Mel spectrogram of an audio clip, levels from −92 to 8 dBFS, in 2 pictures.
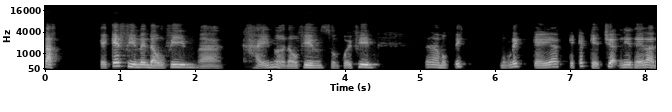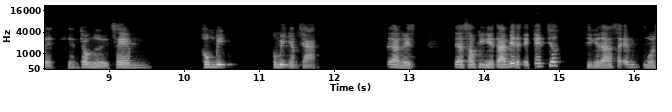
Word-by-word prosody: đặt - - +7 0.6
cái 110 - -3
kết 220 - +9
phim 170 -7 +3
lên 145 -1 +3
đầu 110 -1 +2
phim, 150 -2 +3
và 100 +1 -8 0.4
cái 125 +3 -4
mở 155 +2 -4
đầu 105 +1 -2
phim 130 -2 +2
xuống 115 -5 -15
cuối 115 +1 -4
phim, 300 -1 +8 0.7
tức - - -9
là 150 -1 -3
mục 120 -5 -6
đích 175 0 -3 0.5
mục 115 +1 -13
đích 180 +2 +3 0.2
cái 125 +4 0 0.2
cái 130 - -6
cách 210 - -2
kể 100 - -1
chuyện - - +4
như 150 0 +1
thế - - +2
là 145 0 +2
để - - -3 0.2
khiến 120 -1 -14
cho 150 +2 +1
người 120 -7 -3
xem 135 -3 0 0.7
không 150 -1 +1
bị 305 - +4 0.6
không - - -4
bị 290 0 +6
nhàm - - -6
chán. - - -5 0.9
Tức 160 - -3
là 150 - +2
ng 120 - -6 0.7
tức - - +2
là - - +3
sau 145 - -1
khi 160 +2 -3
người 130 -5 +1
ta 135 +2 +6
biết 195 +6 +6
được - - +3
cái - - -1
kết 195 +1 +3
trước 240 -1 +4 0.4
thì 120 - -7
người 115 +1 -3
ta 135 +2 +3
sẽ - - -2 0.2
muốn 125 -2 -5
140 Hz, 215 wpm, -24 LUFS, 120-155 Hz, 0.9 s, kết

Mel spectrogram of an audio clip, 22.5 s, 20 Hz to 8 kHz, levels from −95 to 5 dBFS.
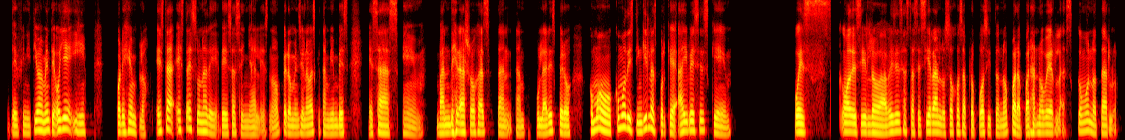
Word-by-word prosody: Definitivamente. 145 +7 0
Oye, 175 +1 +4
y, 140 -3 -3 0.6
por 135 -1 +3
ejemplo, 130 -7 -2
esta 160 +5 +2
esta 165 +1 -3
es 175 -3 -3
una 150 -1 +2
de 115 -4 -3
de 115 0 +1
esas 120 +2 -3
señales, 105 -5 -6
¿no?, 110 +5 -4
pero 120 - +1
mencionabas 120 +3 -1
que - - -13
también 115 -1 -3
ves 120 0 0 0.4
esas, 120 -1 +1
em, 110 -3 -7 0.3
banderas 130 +3 +2
rojas, 130 0 0
tan 115 -2 -3
tan 110 -1 -6
populares, 120 +5 -1
pero, 125 -4 +1 0.3
¿cómo 155 -3 +4
cómo 210 +3 +3
distinguirlas? 175 +1 +2
Porque 130 -2 0
hay 145 +4 +3
veces 160 +1 0
que 115 -2 -2 1.3
pues, 135 -1 +2 0.2
¿cómo 145 0 +4
decirlo? 130 -2 +3
A 115 0 +4
veces 145 +4 +1
hasta 135 -3 -3
se 125 - -4
cierran 140 +1 +3
los 120 +1 -4
ojos 130 0 -1
a 120 - +2
propósito, 120 -1 -1
¿no? 120 +3 -1
Para 130 -6 +4
para 125 +4 0
no 125 -1 -1
verlas, 125 -2 -2
¿cómo 145 +2 -1
notarlo? 120 -3 -2
130 Hz, 140 wpm, -23 LUFS, 120-145 Hz, 1.3 s, Oye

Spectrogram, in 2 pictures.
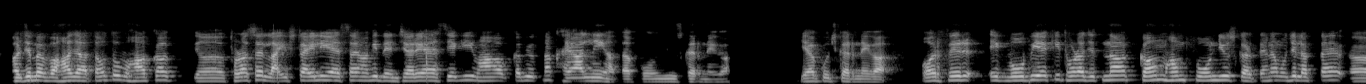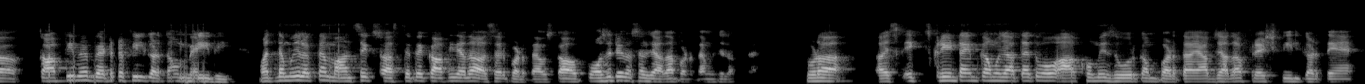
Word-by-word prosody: और 160 - +5
जब 185 - +4
मैं 190 0 +5
वहाँ 165 +1 +5
जाता 175 0 +2
हूँ 190 +1 -2
तो 210 -1 +1
वहाँ 165 -2 +2
का 200 - +3
अ, 155 -7 -4
थोड़ा-सा 180 +5 +2
लाइफस्टाइल 180 +2 +2
ही 195 - +4
ऐसा 185 0 +1
है, 190 - +3
वहाँ 180 0 -1
की 190 - +2
दिनचर्या 170 +1 +2
ऐसी 175 +2 -4
है 185 - 0
कि 200 +1 -3
वहाँ 170 -1 0
कभी 180 +1 -2
उतना 190 +3 -4
ख्याल 155 +1 +3
नहीं 165 -2 +2
आता 120 +1 -1
फ़ोन 130 0 -7
यूज़ 130 -1 -7
करने 120 -2 -3
का 120 - -7 0.7
या 145 0 +2
कुछ 155 -1 -5
करने 130 -4 -2
का। 120 -1 +3 0.4
और 170 +1 +2
फिर 195 +1 +4 0.3
एक 180 -1 -2
वो 185 +1 +3
भी 205 +2 +4
है 205 - +4
कि 225 +2 -6
थोड़ा 195 +1 +4
जितना 200 +3 +3 0.2
कम 195 +1 +3
हम 195 +1 +1
फ़ोन 190 0 0
यूज़ 200 0 +2
करते 165 -1 -1
हैं 170 - -6
ना 190 - 0
मुझे 190 +1 -1
लगता 175 +1 -1
है 200 0 0
अ, 145 -4 -1 0.2
काफ़ी 155 +6 +2
मैं 195 0 0
बेटर 175 +2 0
फील 180 -1 -2
करता 155 0 -1
हूँ 165 -1 -5
मेबी 145 -5 -1 0.3
मतलब 155 +4 +1
मुझे 190 +2 +2
लगता 185 +1 +1
है 190 - -1
मानसिक 160 +3 0
स्वास्थ्य 150 -1 0
पे 170 - +1
काफ़ी 150 +2 +3
ज़्यादा 155 0 +2
असर 145 -2 -3
पड़ता 125 - -3
है 120 - -1
उसका 135 +3 +2
पॉज़िटिव 175 +4 +1
असर 160 -2 -3
ज़्यादा 135 -1 +2
पड़ता 125 - -7
है - - -10
मुझे 125 +1 -14
लगता 120 - -18
है। - - -23 0.5
थोड़ा 150 0 +4 0.5
अ, - - +3
एस 140 0 -3
एक 165 -1 -4
स्क्रीन 180 0 +1
टाइम 175 0 +2
कम 175 - +3
हो 175 - -1
जाता 170 0 +1
है 170 - 0
तो 175 -1 +1
आँखों 145 +1 +1
में 165 0 -4
ज़ोर 150 0 -1
कम 145 -1 -4
पड़ता 135 0 +1
है 135 - +3
आप 135 0 0
ज़्यादा 140 +1 +1
फ्रेश 140 0 -1
फील 140 -1 -7
करते 130 0 -4
हैं, 130 0 -3
165 Hz, 235 wpm, -24 LUFS, 145-185 Hz, 0.7 s, और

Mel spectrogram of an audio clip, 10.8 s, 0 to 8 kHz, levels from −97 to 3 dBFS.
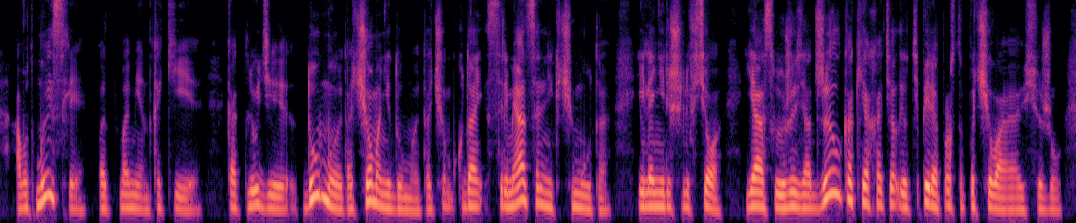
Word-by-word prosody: А 125 - -3
вот 135 +4 -4
мысли 195 - +1
в - - -1
этот 115 -4 -5
момент 135 -4 -4
какие? 115 -3 -9 0.2
Как 140 -4 -4
люди 135 -6 0
думают, 195 - +4
о 125 - -3
чём 195 +3 +4
они 140 -4 +1
думают, 115 -3 -5
о 125 - -5
чём, 150 +6 -10
куда 150 +1 +1
стремятся 175 +5 +1
ли 165 - 0
они 145 - -1
к - - -15
чему-то, 120 -6 -5 0.3
или 150 0 +2
они 145 0 +4
решили: 145 0 -4
"Всё, 115 -5 +1 0.2
я 150 0 +5
свою 135 -2 +2
жизнь 140 -2 +2
отжил, 210 - +3
как 205 -2 +1
я 185 - +5
хотел, 165 0 -3
и - - -2
вот 135 - +1
теперь 180 +3 +4
я 145 - +4
просто 155 +1 -5
почиваю 120 -6 0
и - - -5
сижу". 115 0 -7
140 Hz, 230 wpm, -25 LUFS, 125-155 Hz, 0.3 s, я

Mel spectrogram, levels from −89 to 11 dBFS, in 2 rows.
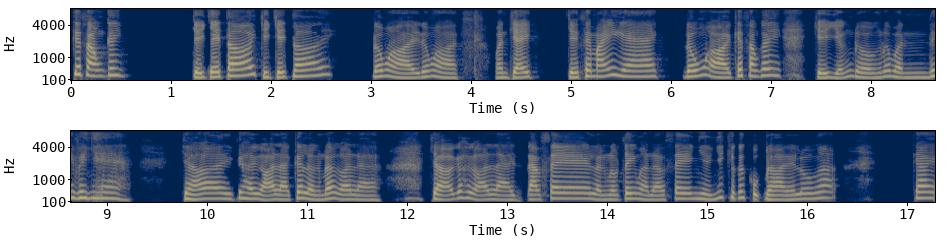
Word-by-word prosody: cái 325 -1 +7
xong 255 -4 +5
cái 285 -1 +1 0.7
chị 195 -2 +4
chạy 210 0 +5
tới, 255 +5 +5
chị 200 -10 -1
chạy 200 +1 +3
tới 260 +6 +1 0.4
đúng 230 +2 +1
rồi, 185 -5 +1
đúng 220 +4 -1
rồi, 190 -5 -1 0.4
mình 190 0 -1
chạy 195 +2 +3 0.4
chạy 195 -1 +3
xe 245 - +3
máy 240 +5 +2
ra 230 -1 +1 0.3
đúng 235 +6 +2
rồi, 195 -5 +3
cái 255 +7 +3
xong, 250 -2 +1
cái 270 +1 0 0.3
chị 185 -2 +1
dẫn 180 +6 -3
đường 190 -4 -1
đó 230 - -1
mình 190 -2 -2
đi 245 +5 +3
về 255 +1 +4
nhà. 235 -7 -2 0.5
Trời 210 -4 +3
ơi, 220 0 0
có 245 - +1
thể 220 -1 +1
gọi 185 -2 0
là 185 -1 0
cái 245 +6 +1
lần 190 -4 -1
đó, 220 +3 +3
gọi 195 -2 -1
là, 175 -2 -5 0.5
trời 210 -4 +4
ơi 185 +2 -2
có 255 - -1
thể 250 - -2
gọi 185 -4 -2
là 185 -2 -3
đạp 190 -1 +2
xe, 230 +1 0
lần 190 -3 -3
đầu 185 0 -3
tiên 225 +3 +1
mà 190 -3 -3
đạp 180 0 -3
xe 220 +3 -1
nhiều 215 -3 -2
nhất 255 +7 -5
trong 255 - -2
cái 260 - 0
cuộc 200 - -2
đời 185 -1 0
này 180 - -4
luôn 215 +2 -3
á. 250 0 -4 0.8
Cái, 250 -1 +1
220 Hz, 235 wpm, -22 LUFS, 190-245 Hz, 0.8 s, cái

